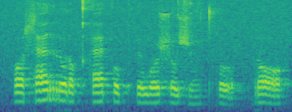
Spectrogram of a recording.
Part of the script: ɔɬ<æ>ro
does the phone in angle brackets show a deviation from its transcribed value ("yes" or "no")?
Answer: no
